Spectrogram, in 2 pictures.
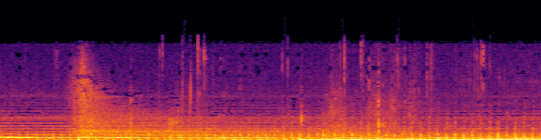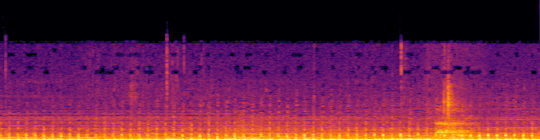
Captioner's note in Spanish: Sonido del motor de un helicóptero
